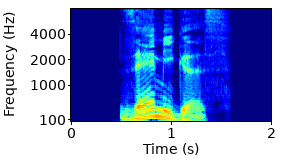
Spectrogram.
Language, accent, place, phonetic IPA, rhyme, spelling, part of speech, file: German, Germany, Berlin, [ˈzɛːmɪɡəs], -ɛːmɪɡəs, sämiges, adjective, De-sämiges.ogg
- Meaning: strong/mixed nominative/accusative neuter singular of sämig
